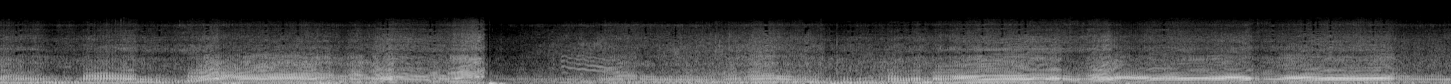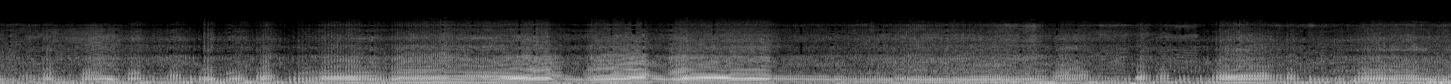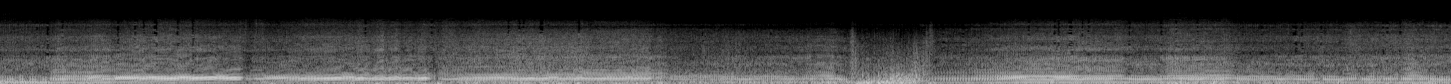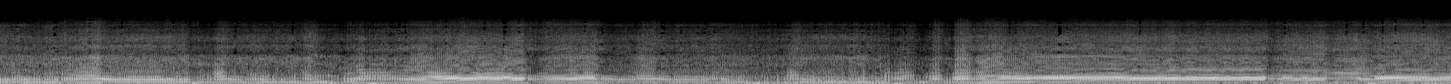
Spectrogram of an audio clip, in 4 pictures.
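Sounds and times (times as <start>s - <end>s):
motorbike engine revving: 0.0s - 58.0s
wind rush: 37.5s - 38.5s.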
